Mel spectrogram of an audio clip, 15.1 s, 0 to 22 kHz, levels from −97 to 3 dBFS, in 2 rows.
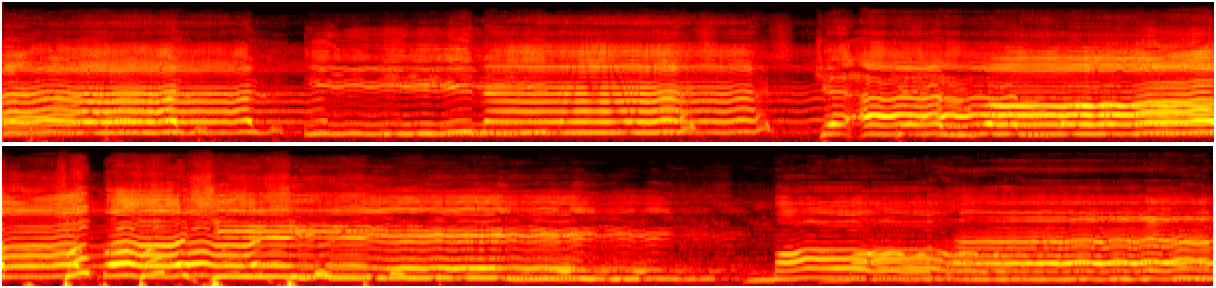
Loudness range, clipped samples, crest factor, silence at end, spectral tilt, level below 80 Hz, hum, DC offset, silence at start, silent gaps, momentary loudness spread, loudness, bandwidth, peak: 8 LU; under 0.1%; 18 dB; 0 s; -3 dB/octave; -50 dBFS; none; under 0.1%; 0 s; none; 12 LU; -28 LUFS; 17.5 kHz; -10 dBFS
